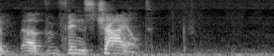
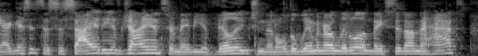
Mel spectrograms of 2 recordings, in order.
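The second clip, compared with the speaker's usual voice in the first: ordinary delivery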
